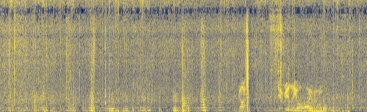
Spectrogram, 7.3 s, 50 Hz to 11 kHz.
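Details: Honey bees from two hives, cross at being inspected by a beekeeper on 5 March 2022, fill the air with a dense, steady low buzz of many wings, with sharper passes of individual bees and a faint human voice near the end.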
